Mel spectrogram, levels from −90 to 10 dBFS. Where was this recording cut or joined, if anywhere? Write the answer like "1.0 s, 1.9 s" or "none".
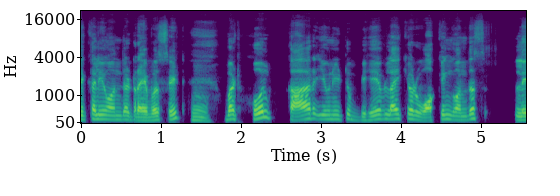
none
